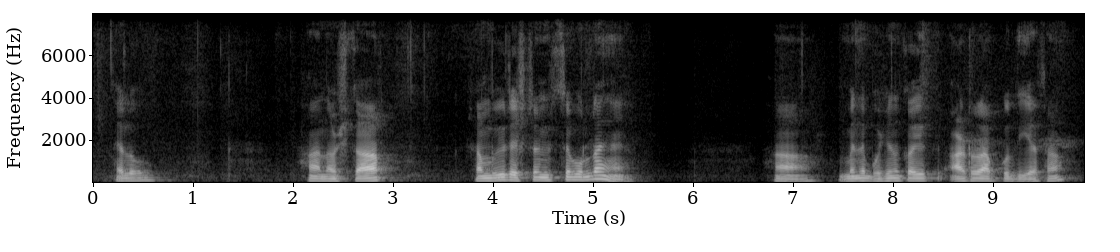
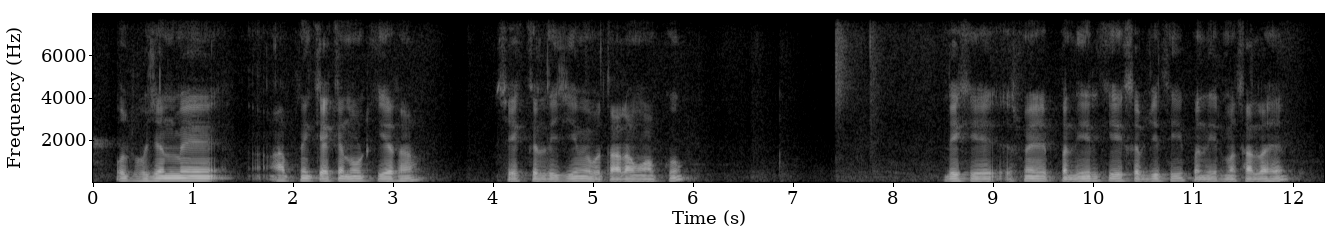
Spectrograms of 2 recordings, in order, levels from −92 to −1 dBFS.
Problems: background sounds at intervals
